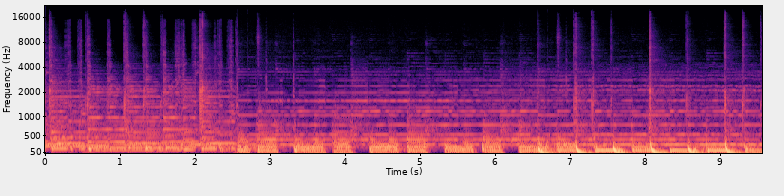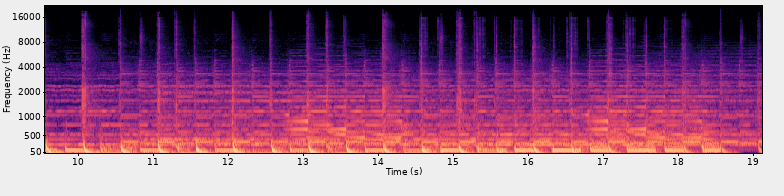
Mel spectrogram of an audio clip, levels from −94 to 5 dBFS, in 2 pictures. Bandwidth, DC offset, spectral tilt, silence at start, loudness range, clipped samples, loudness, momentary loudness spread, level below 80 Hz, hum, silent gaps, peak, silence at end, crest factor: 7.8 kHz; under 0.1%; -9 dB/octave; 0 s; 4 LU; under 0.1%; -15 LUFS; 6 LU; -18 dBFS; none; none; 0 dBFS; 0 s; 14 dB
